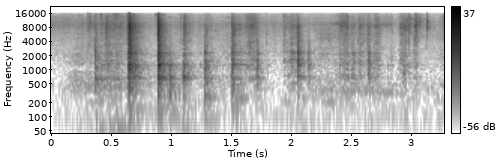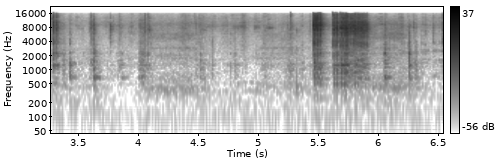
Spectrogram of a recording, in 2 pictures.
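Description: Small plastic clicks and taps as hands handle and pose an action figure mounted on a clear plastic display stand, with a short rustle near the end.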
